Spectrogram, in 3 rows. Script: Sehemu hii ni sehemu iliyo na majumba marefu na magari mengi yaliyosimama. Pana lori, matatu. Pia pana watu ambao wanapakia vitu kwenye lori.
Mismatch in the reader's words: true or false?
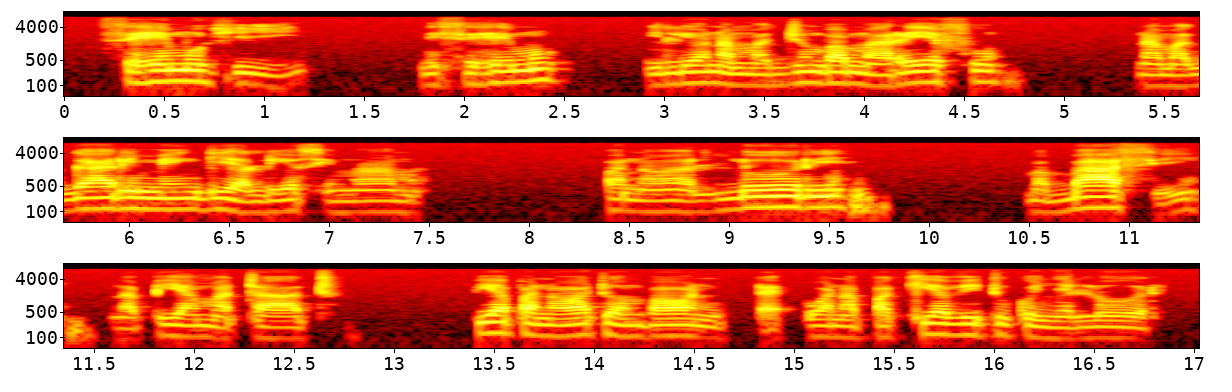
true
